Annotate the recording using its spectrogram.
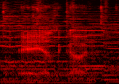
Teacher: I don't like how easy it is for me to just slip into deep bassy voice now. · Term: vocal fry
